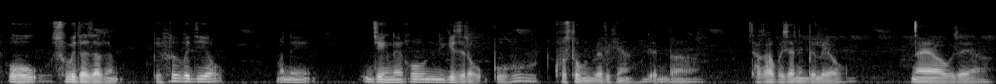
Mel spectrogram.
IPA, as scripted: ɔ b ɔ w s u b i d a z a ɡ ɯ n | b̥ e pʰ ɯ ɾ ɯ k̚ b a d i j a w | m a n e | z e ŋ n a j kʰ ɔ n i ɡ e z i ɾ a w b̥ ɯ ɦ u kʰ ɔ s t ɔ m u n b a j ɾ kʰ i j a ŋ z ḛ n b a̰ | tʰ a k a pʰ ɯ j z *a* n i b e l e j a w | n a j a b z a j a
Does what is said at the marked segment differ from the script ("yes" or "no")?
no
